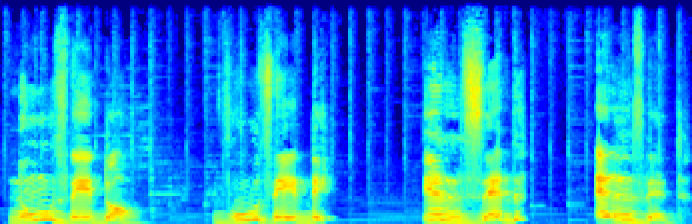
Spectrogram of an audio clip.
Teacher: we have liaison in nous, vous and il, elle form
